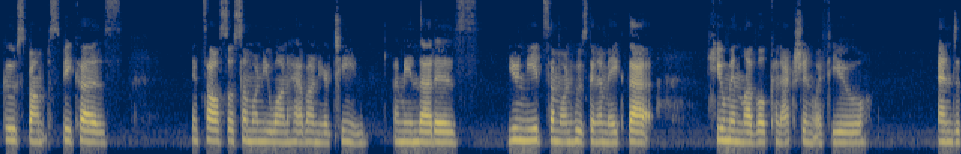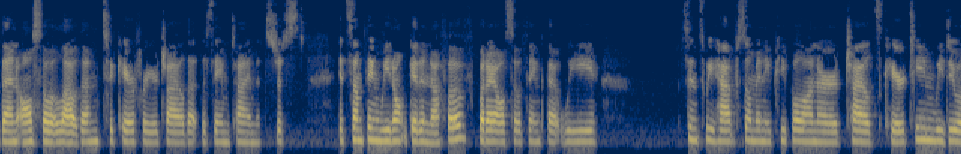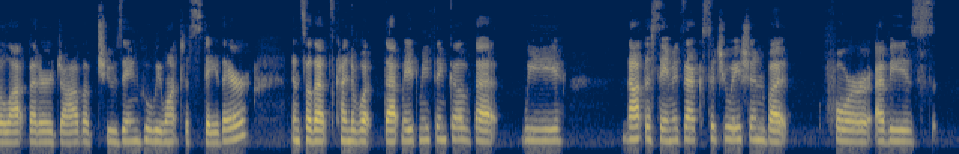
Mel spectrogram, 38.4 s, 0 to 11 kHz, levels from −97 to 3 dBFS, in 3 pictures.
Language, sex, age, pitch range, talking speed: English, female, 30-49, 185-210 Hz, 160 wpm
